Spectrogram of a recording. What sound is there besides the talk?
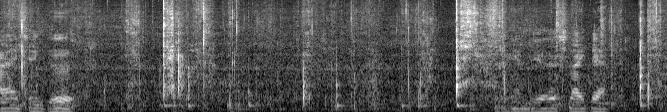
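stirring candied yams cooking in a Power XL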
